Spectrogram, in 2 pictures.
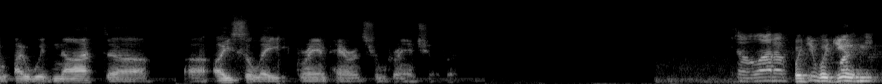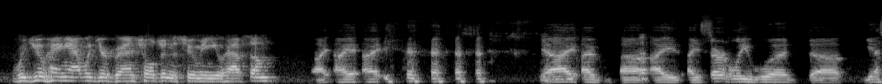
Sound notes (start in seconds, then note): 12.0 laughing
